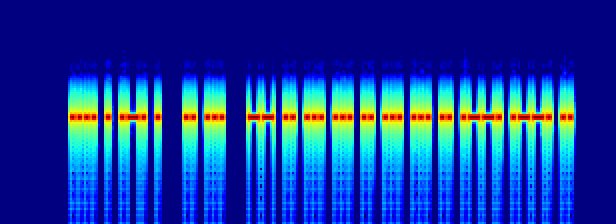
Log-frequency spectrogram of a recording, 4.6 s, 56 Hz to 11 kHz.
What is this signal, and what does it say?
Morse code, heard as a keyed tone, about 44 wpm, 700 Hz. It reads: HERE IS MISSISSIPPI
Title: Dit Challenge 45wpm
